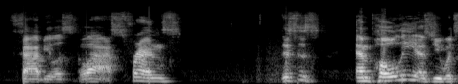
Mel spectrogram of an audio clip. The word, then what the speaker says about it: Empoli: This is empoli as you would say. Ampoli. You really pronounce ampoli.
